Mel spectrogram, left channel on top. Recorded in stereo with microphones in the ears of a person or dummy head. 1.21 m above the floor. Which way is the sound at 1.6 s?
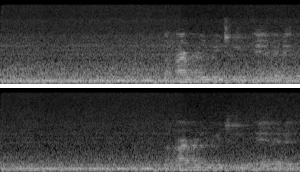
55° left (ahead or behind).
